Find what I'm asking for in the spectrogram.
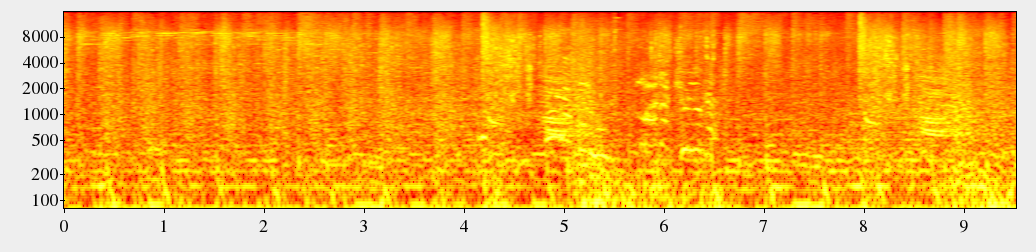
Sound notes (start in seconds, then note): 3.3 guns firing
